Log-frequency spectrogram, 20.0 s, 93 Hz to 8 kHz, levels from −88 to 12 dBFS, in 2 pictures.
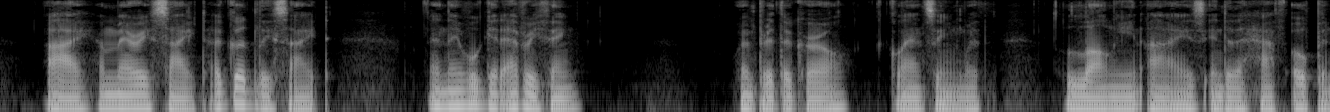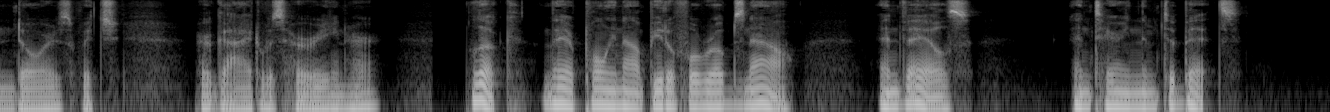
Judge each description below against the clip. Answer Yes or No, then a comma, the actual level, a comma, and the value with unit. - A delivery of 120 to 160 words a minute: Yes, average, 155 wpm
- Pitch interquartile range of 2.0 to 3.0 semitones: No, average, 4.4 semitones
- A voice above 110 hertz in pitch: No, very low, 90 Hz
